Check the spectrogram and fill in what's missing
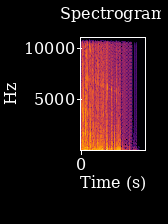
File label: Chain Saw Tonfa Stack Buff Drop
